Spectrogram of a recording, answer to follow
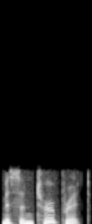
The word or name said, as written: misinterpret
